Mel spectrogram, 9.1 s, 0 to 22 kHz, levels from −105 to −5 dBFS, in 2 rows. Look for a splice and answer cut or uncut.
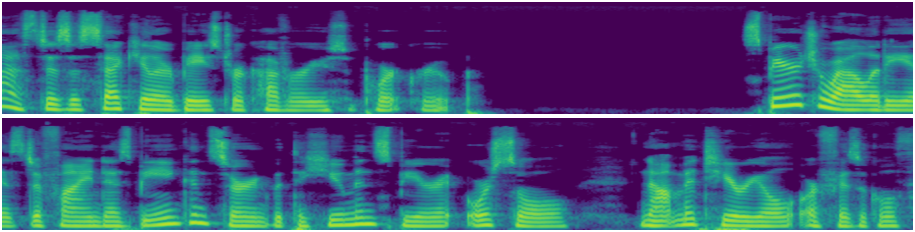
uncut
